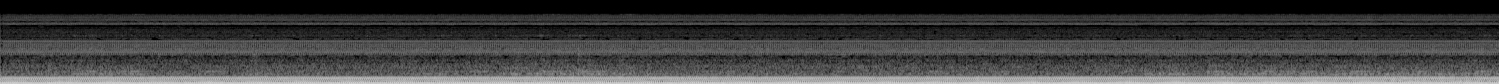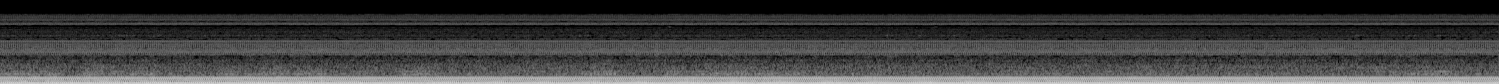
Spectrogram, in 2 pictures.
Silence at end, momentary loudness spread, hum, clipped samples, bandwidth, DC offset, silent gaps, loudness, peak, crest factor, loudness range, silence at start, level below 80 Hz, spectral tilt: 0 s; 0 LU; 50 Hz at -25 dBFS; under 0.1%; 11 kHz; under 0.1%; none; -17 LUFS; -4 dBFS; 10 dB; 0 LU; 0 s; -16 dBFS; -6.5 dB/octave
